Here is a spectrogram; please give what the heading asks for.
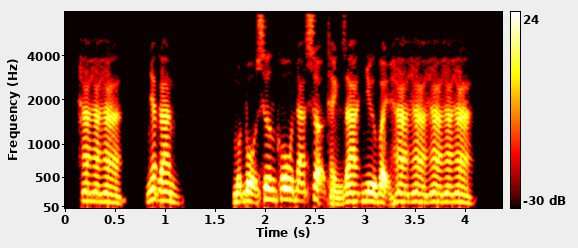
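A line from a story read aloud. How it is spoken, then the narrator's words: Loud laughter. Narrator (Vietnamese): không khỏi vỗ tay cười lớn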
